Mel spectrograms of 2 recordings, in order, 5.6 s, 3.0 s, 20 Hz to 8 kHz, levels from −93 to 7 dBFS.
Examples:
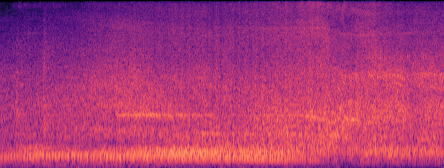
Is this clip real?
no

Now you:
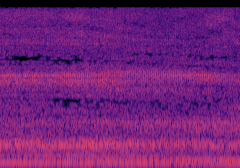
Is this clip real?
yes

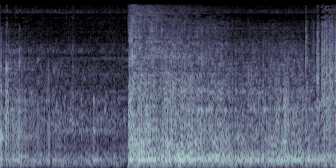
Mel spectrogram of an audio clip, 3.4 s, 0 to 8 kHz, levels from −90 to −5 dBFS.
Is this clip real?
no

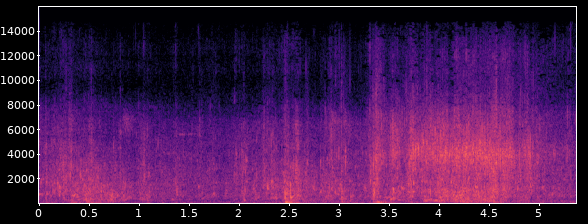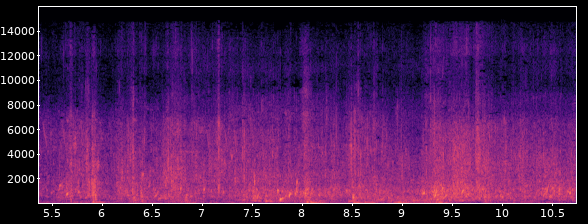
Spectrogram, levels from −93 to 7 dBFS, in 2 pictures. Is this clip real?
yes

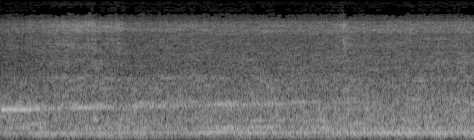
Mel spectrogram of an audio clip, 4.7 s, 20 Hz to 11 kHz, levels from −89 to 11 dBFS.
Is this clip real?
yes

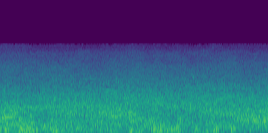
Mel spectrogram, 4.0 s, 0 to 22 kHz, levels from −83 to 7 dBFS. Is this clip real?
no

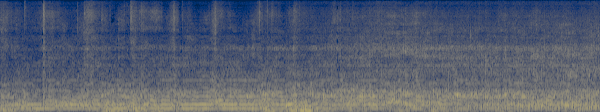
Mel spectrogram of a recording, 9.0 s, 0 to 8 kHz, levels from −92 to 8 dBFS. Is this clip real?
no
